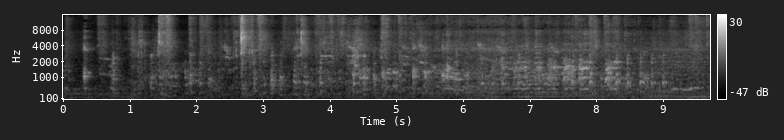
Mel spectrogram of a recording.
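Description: Domestic chickens clucking, several birds calling on and off, with a few sharp clicks and knocks among the calls.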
